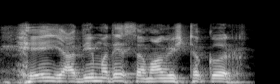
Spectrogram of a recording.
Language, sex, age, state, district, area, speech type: Marathi, male, 60+, Maharashtra, Nashik, urban, read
